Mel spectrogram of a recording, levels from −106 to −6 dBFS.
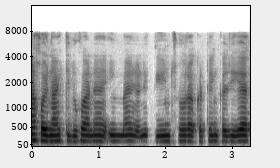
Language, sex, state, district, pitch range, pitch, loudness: Rajasthani, male, Rajasthan, Nagaur, 140-145 Hz, 145 Hz, -18 LUFS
